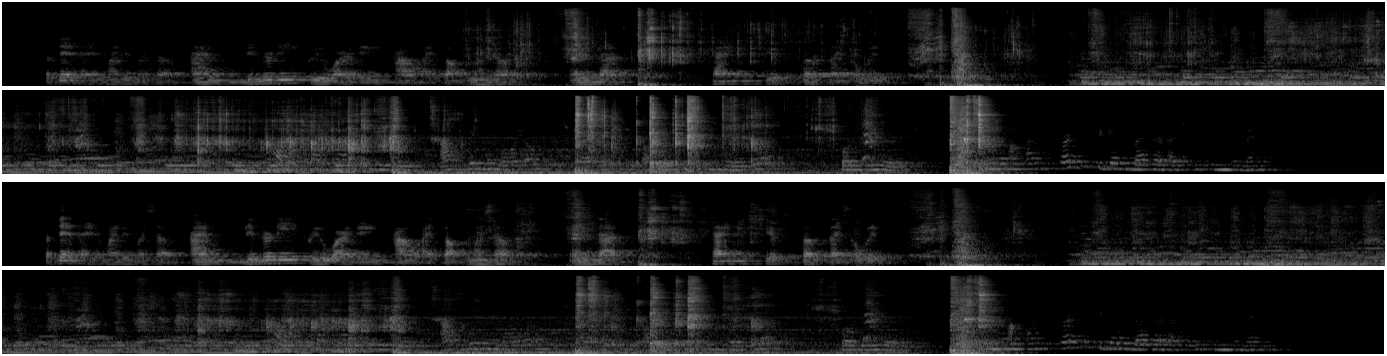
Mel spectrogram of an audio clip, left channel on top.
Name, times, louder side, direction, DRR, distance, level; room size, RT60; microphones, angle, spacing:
voice 1, 0.4-5.1 5.7-6.3 7.1-8.9, right 2 dB, 45° right, 5 dB, 0.5 m, -46 dB
sound 1, 4.6-8.7 9.1-10.4 10.7-12.2 12.6-18.6 19.5-22.7 23.3-23.8, left 5 dB, 80° left, 0.5 m, -39 dB
sound 2, 10.6-17.4, left 1 dB, 5° left, 0.8 m, -45 dB
voice 2, 16.3-21.6 22.2-23.0 23.6-25.6 25.9-26.5, left 1 dB, 30° left, 2 dB, 0.5 m, -50 dB
sound 3, 17.9-23.0, right 1 dB, 25° right, 1.1 m, -50 dB
3.3 x 2.3 x 4.3 m, 1.1 s
head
